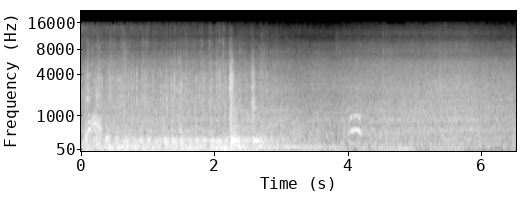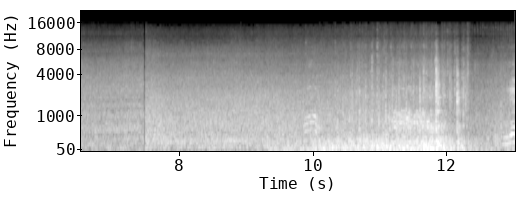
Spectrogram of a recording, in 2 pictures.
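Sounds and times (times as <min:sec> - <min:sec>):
sea surf: 0:00.0 - 0:13.0
wind on microphone: 0:09.4 - 0:12.8.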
